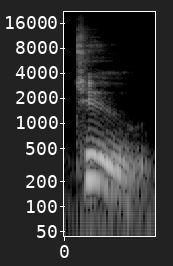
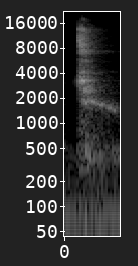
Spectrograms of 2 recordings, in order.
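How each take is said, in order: First: The word is spoken in a normal voice. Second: The word is whispered without voice.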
